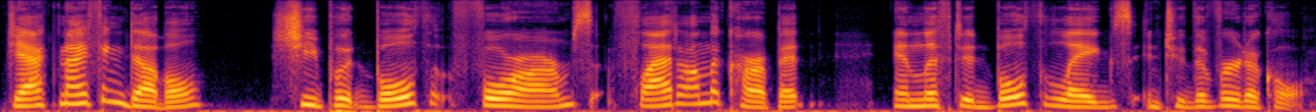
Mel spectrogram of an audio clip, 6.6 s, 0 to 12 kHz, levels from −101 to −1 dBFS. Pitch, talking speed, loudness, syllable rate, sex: 200 Hz, 155 wpm, -18 LUFS, 4.6 syllables/s, female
